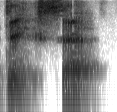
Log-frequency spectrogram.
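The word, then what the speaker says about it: Dixit: to return the favor have you ever played dick set before no oh check this out it's amazing how do i spell that d-i-x-i-t it's not it's not it's not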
